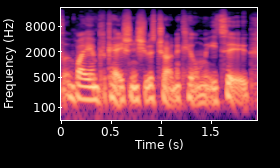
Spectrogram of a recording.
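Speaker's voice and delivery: fast, blurted-out delivery.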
